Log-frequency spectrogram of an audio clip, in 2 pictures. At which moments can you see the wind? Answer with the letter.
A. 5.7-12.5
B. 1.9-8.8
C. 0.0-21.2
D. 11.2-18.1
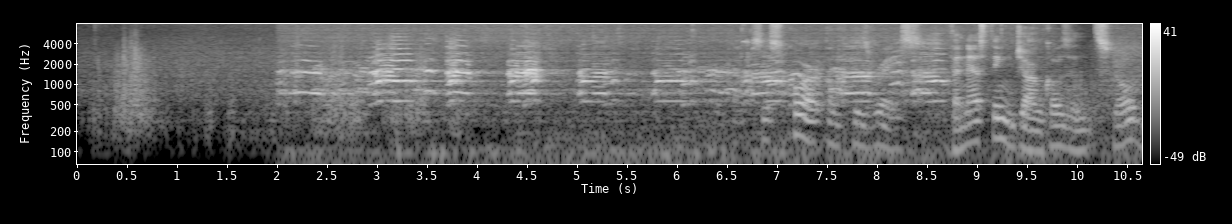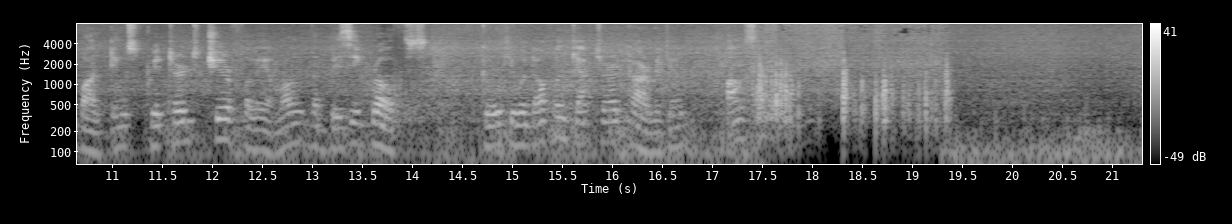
C.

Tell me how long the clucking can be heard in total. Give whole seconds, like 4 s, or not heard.
7 s.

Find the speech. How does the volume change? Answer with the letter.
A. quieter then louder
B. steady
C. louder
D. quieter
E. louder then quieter
B.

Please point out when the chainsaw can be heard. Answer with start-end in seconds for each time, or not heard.
not heard.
